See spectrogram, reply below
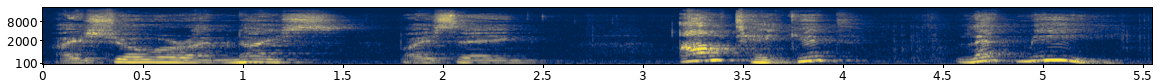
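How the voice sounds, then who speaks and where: A man reads a children's storybook aloud in a mellow, slightly high voice. He takes his time, leaving deliberate pauses between phrases. The sound is roomy and echoey. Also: very animated. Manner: deliberate, pausing between phrases to show pictures. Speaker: storybook reader. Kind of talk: read-aloud of a children's picture book.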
